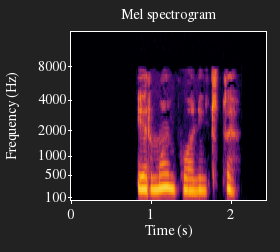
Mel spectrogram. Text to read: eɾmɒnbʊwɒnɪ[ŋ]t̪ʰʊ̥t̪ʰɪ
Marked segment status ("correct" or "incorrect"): correct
